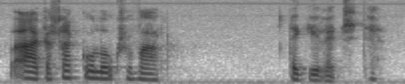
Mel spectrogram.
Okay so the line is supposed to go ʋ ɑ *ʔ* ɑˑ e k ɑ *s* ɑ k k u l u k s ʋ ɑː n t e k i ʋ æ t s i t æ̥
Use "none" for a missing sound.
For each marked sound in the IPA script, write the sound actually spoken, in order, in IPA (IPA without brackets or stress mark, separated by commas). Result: ʔ, s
